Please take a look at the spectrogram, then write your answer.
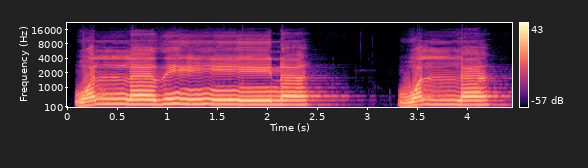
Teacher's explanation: জালের উচ্চারণটা একদম নরম পাতলা করে বলতে হবে জিহ্বার মাথা উপরের দাঁতের মাথার সাথে লাগবে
